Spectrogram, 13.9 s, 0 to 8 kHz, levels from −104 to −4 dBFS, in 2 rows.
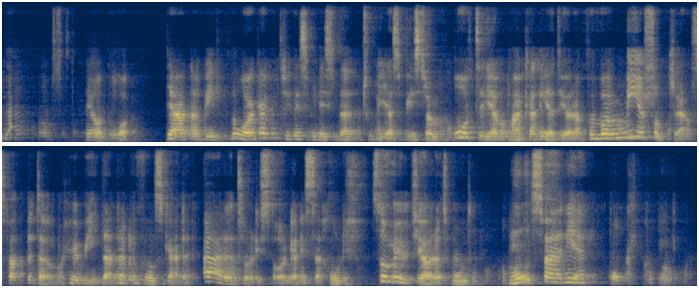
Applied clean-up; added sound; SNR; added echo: neural mask model DeepFilterNet 3.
